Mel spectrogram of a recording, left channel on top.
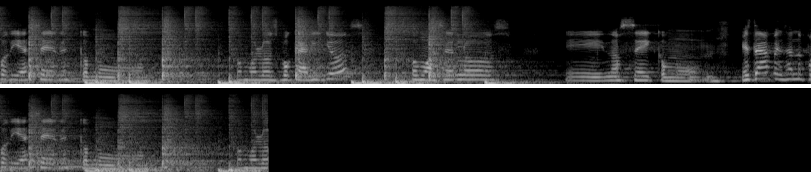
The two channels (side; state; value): right; drops out; at 2.7 s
